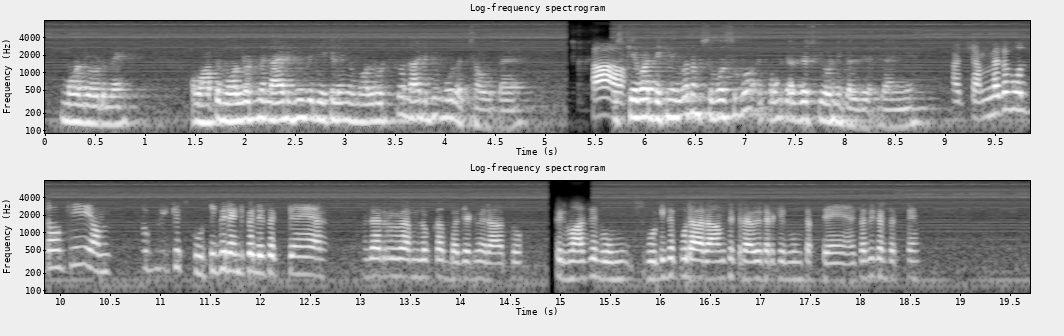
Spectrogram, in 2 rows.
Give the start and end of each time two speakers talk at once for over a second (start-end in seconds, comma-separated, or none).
none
